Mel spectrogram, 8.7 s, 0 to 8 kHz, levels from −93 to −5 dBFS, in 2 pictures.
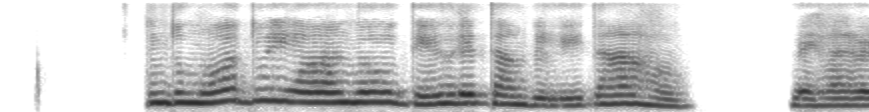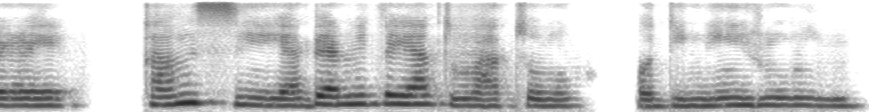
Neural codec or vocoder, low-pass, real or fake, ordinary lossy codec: codec, 16 kHz, 1 kbps, FreqCodec, smaller model; 7.2 kHz; fake; none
